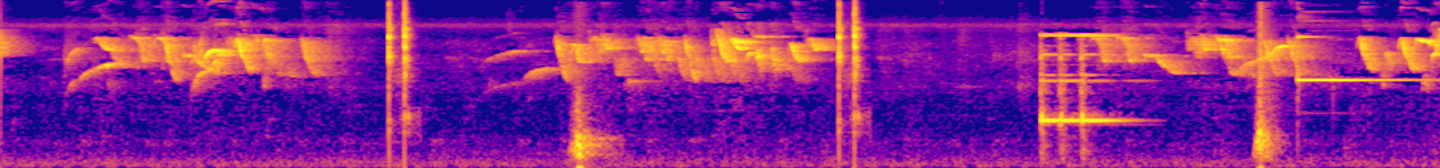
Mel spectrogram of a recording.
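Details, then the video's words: A seven-month-old male blacksang whose voice has not yet fully developed sings rapid, high twittering phrases in bursts of about two seconds, with sharp knocks and bell-like tones, opening its wings on seeing a female. "Blacksang gacor buka sayap"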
